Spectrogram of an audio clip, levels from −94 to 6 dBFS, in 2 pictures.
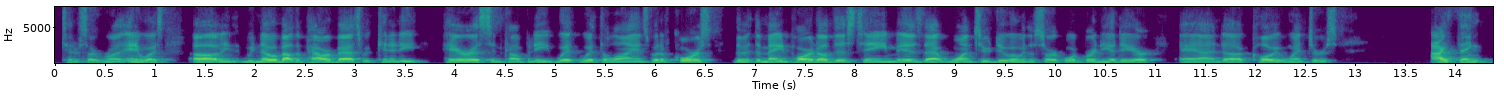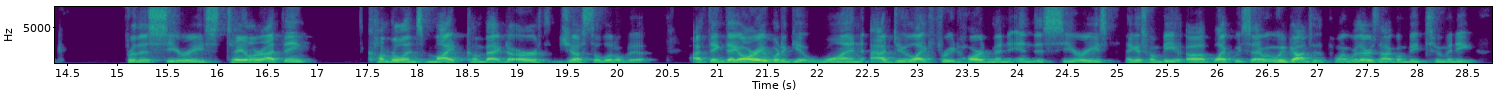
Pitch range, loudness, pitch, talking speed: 95-120 Hz, -24 LUFS, 105 Hz, 220 wpm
